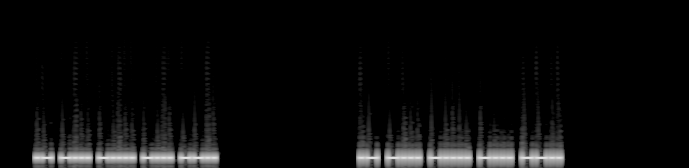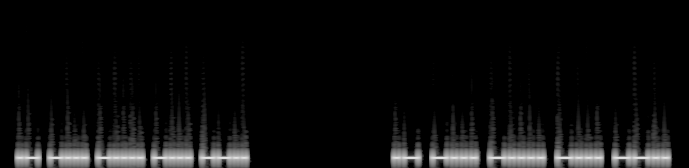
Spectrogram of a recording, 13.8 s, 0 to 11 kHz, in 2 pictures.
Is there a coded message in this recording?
Yes: Morse code from 0.4 to 13.6 s, heard as a keyed tone, about 34 wpm, 700 Hz. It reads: AB6BZ AB6BZ AB6BZ AB6BZ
